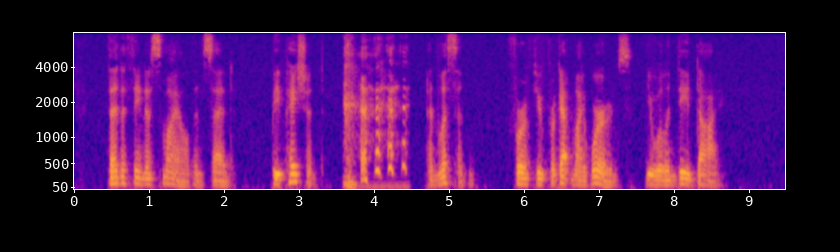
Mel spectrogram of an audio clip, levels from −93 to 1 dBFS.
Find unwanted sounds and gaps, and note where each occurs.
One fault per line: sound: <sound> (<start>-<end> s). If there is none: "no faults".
sound: laugh (3.6-4.5 s)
